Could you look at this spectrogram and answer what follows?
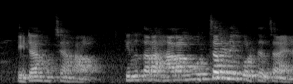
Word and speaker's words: হারাম: কোরআনে কিন্তু হেরেম শরীফ নেই, বাইতুল্লাহিল হারাম আছে, হারাম শব্দটা, কিন্তু তারা হারাম উচ্চারণ করতে চাই না, মানে তাদের জবান দিয়ে হারাম উচ্চারণটা হয়ই না, হেরেম বলে।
